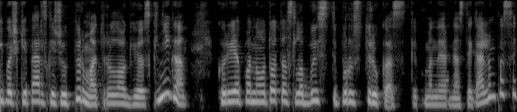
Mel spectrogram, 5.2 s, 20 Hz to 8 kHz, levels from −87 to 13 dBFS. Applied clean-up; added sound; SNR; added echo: neural mask model Resemble Enhance denoiser.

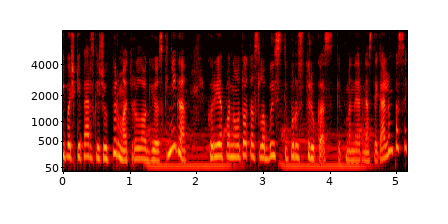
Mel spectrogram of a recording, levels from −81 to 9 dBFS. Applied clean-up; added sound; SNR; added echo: none; Musical instrument; 13 dB; none.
